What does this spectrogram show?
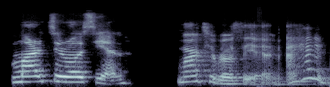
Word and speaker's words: Martirosyan: please is that your last name no it's Marty rosian Martin I had it right one time so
